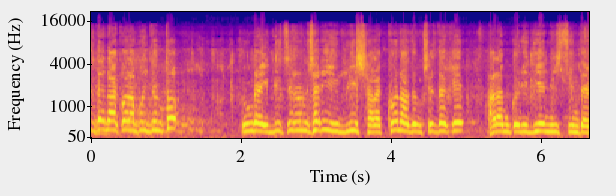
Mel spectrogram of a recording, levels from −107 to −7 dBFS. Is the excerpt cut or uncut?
uncut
